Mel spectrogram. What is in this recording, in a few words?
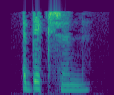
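"addiction", English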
